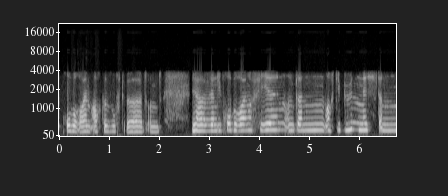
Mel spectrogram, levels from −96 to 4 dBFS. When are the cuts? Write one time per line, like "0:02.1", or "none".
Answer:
0:02.6
0:03.2
0:05.3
